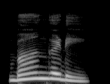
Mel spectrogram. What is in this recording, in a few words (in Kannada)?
"ಬಾಂಗಡಿ", Kannada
